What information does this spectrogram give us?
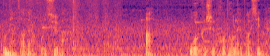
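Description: A man's voice: lowish voice, fairly quick, noisy background, lightly acted. A man playing a cheeky, loyal, eager young bandit henchman in an audio drama. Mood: confiding. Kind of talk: audio drama acting in Mandarin.

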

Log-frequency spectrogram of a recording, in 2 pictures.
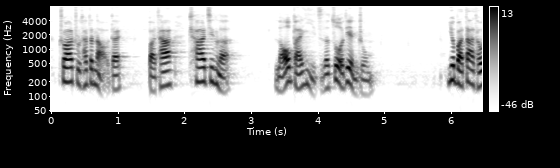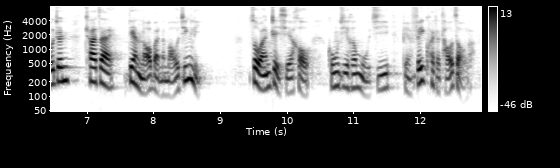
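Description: A storyteller reading a children's fairy tale aloud in a steady, expressive way. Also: mid-range voice.

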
